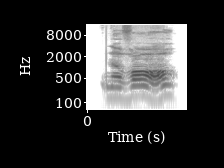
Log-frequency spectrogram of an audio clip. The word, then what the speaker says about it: Nabal: Nabal, it should usually be pronounced with a V sound instead of a B.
